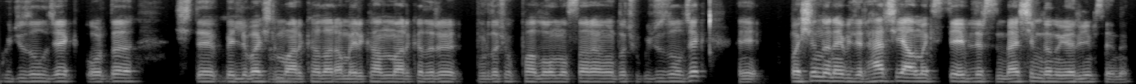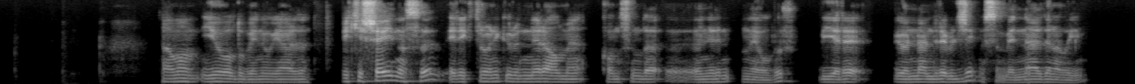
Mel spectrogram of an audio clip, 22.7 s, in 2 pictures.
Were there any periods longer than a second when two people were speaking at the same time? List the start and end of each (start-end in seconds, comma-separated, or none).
none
